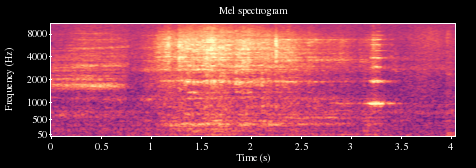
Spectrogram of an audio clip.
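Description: Gas stove burner lit on high, its flame hissing steadily and swelling to a brighter hiss about a second in before easing off near the end.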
